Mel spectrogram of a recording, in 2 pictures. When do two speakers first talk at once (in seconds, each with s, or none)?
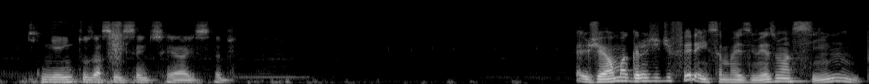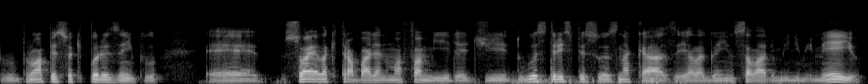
none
